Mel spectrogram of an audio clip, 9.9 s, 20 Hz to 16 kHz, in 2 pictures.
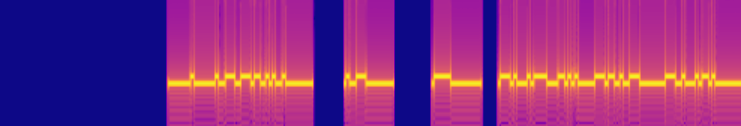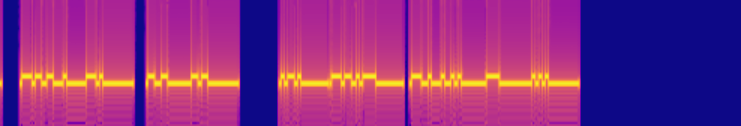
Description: TTY/TDD text telephone tones (45.45 baud Baudot), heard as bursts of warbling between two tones, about 400 Hz shift, 1600 Hz centre. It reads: A FATHER AND CHILD ENJOY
